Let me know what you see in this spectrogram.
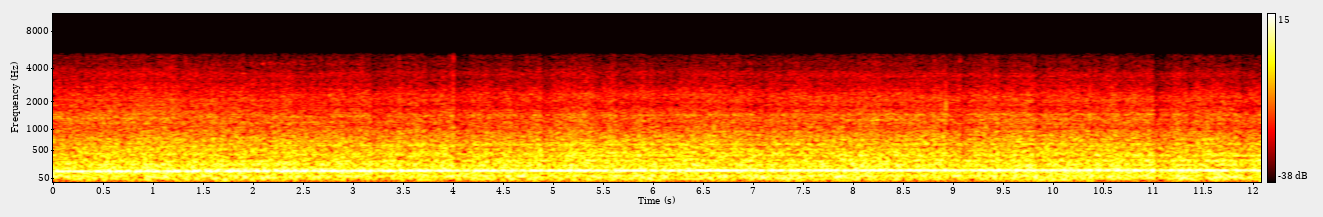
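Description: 1936 Ford's flathead V8 running steadily at cruising speed, heard from inside the cabin, as an even low drone over a constant rushing road and wind noise.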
